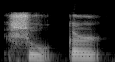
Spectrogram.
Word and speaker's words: 树根儿: 树根 is written 树根儿 but the N is not pronounced as a full N. It becomes 树根儿.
